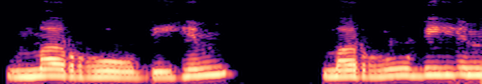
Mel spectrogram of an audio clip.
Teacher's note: مرو بہم میں بھی را کے اوپر پیش ہے اس لیے را موٹی ہے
